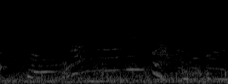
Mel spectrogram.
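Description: A person's faint, wavering voice in the background, which she takes for crying.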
